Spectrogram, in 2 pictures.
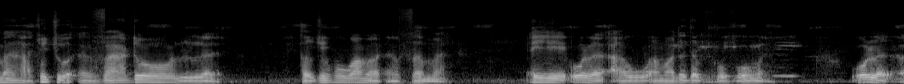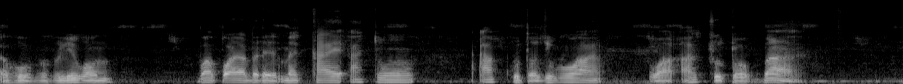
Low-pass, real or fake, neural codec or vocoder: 14.4 kHz; fake; codec, 44.1 kHz, 2.6 kbps, SNAC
